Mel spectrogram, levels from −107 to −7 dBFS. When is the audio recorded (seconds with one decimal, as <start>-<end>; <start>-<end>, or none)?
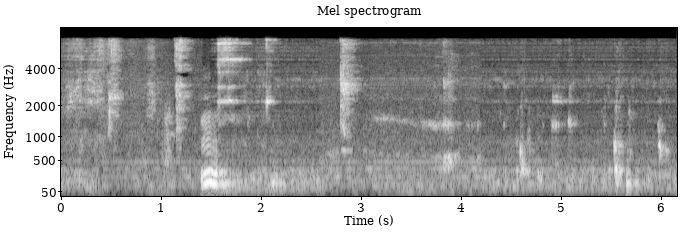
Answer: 0.4-1.5; 2.6-4.2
